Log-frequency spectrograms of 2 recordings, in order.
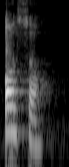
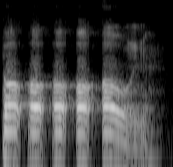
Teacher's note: O as in oso, which is similar to our first vowel in O as in bone. You just stay on that beginning O part.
